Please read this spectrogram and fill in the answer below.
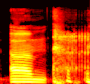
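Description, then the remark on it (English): A single loud, drawn-out burp lasting under half a second, resonant, made away from the microphone, followed right away by a person talking. “Oh, this time you decided to burp not on the mic?”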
